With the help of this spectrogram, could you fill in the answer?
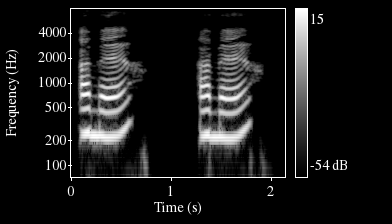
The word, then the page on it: amer amere: French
